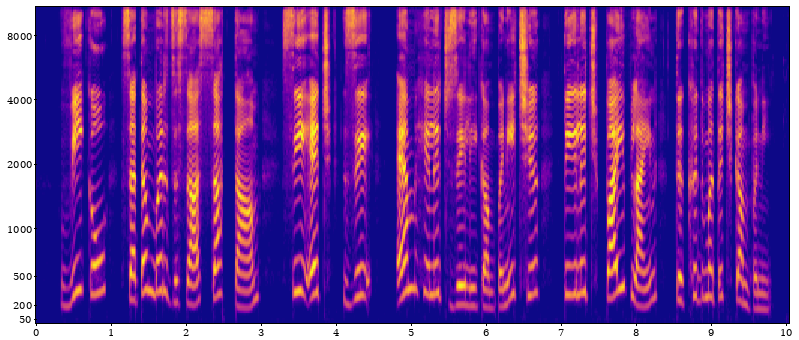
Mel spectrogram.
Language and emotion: Kashmiri, neutral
